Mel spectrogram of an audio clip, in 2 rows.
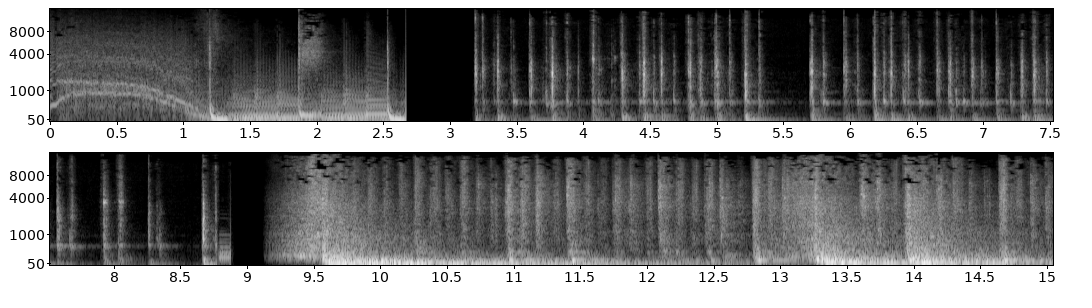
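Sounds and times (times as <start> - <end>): computer keyboard typing: 3.2 - 8.9.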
